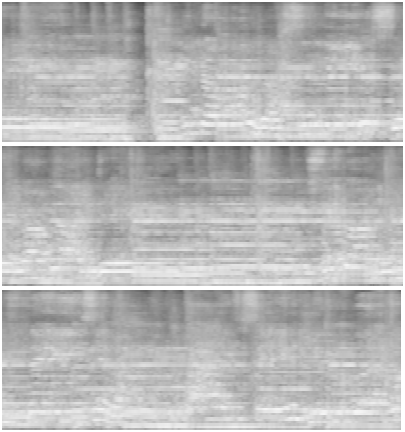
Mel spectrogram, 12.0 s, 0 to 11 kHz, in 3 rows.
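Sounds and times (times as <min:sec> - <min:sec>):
person singing: 0:00.0 - 0:01.0, 0:01.7 - 0:06.0, 0:07.0 - 0:12.0
acoustic guitar strumming: 0:00.0 - 0:12.0.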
